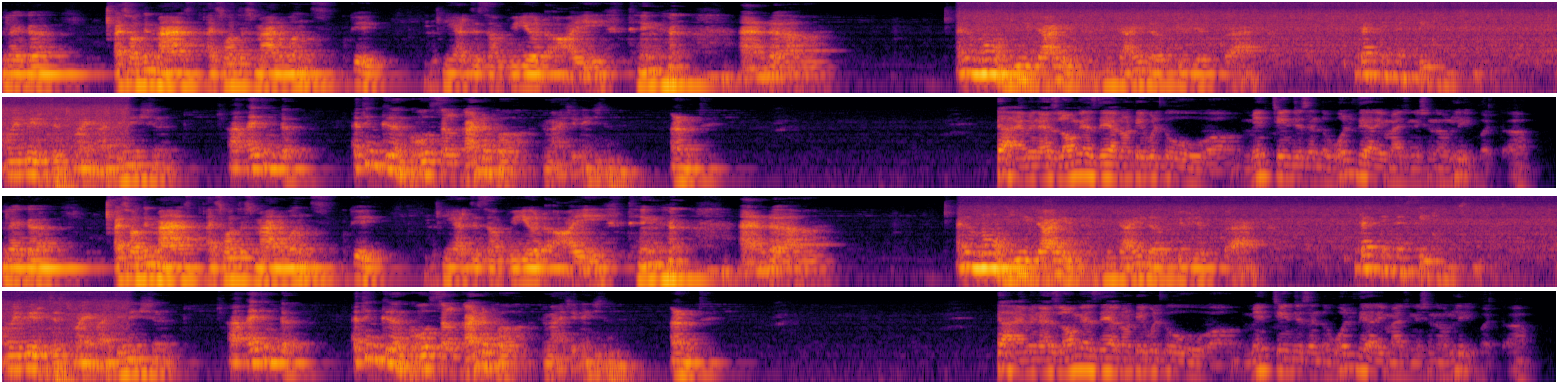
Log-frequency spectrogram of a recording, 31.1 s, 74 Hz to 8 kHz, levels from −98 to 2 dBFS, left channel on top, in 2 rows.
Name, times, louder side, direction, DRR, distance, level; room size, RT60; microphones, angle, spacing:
voice 1, 0.0-3.8 4.4-8.3 9.5-12.7 13.5-14.8 15.5-17.3 17.8-18.6 19.0-21.9 22.2-22.7, right 1 dB, 20° right, 0.4 m, -26 dB
sound 1, 9.5-16.8, left 4 dB, 90° left, 0.6 m, -40 dB
voice 2, 25.5-30.8, left 2 dB, 40° left, 0.8 m, -33 dB
2.4 x 2.3 x 2.8 m
head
